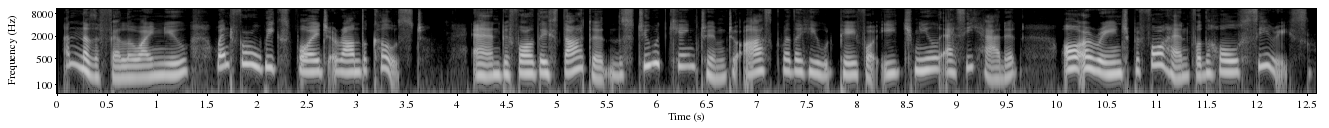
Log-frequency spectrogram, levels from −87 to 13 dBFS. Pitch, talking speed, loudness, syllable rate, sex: 220 Hz, 195 wpm, -18 LUFS, 5.2 syllables/s, female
